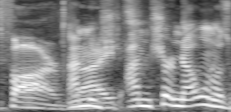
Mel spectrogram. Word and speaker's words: Favre: Favor Favre. Uh, but it's far.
